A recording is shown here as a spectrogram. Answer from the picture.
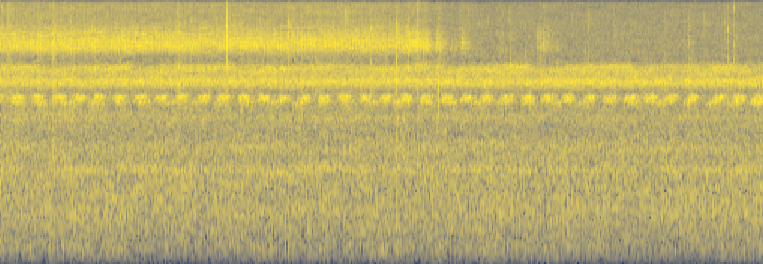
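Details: Insect song heard next to a crackling bonfire: a rapid, pulsing high chirp repeated several times per second over a continuous shrill ringing drone, with occasional snaps from the fire and one layer fading partway through.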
